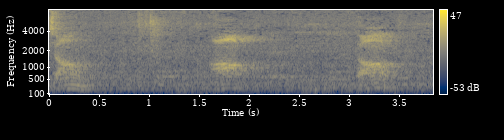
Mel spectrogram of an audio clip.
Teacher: इसका उच्चारण मुंह से और नाक दोनों से होता है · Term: अनुनासिक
